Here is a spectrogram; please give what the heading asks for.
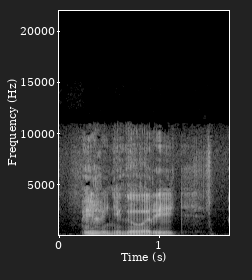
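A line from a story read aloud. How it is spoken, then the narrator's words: Quiet, musing to herself. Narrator (Russian): произнесла она негромко, словно советуясь сама с собой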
